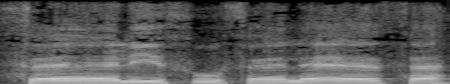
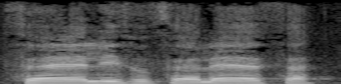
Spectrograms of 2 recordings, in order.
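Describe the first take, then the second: First: Both th sounds are clearly separated. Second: The th sounds are rushed together quickly. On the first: The speaker calls it right. "أبين الثائين" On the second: The speaker calls it wrong. "كده أنا بجري يا شيخ"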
